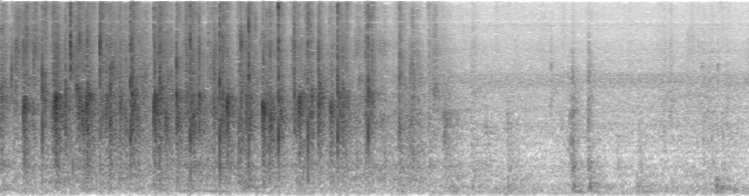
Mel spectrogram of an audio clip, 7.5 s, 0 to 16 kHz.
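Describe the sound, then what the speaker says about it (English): Audience applause at a live K-12 startup pitch event: brisk, dense clapping for about four seconds that then drops off to a few scattered claps and quiet room noise. "A round of applause."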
